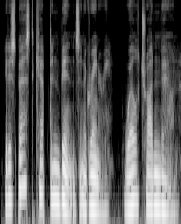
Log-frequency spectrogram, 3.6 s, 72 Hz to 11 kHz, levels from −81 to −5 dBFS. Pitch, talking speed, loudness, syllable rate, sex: 110 Hz, 200 wpm, -18 LUFS, 4.6 syllables/s, male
